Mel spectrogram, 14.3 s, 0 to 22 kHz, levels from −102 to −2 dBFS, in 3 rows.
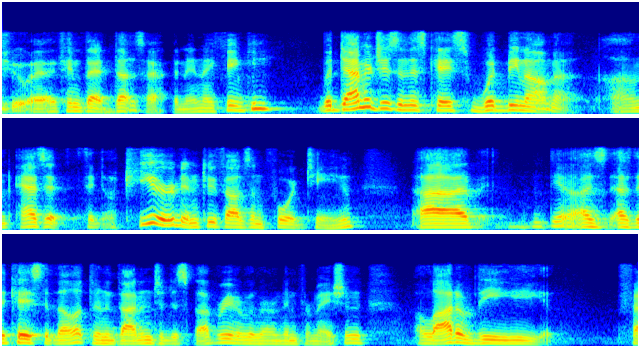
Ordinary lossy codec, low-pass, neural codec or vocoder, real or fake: Opus, 24 kbps; 7.2 kHz; codec, 16 kHz, 0.5 kbps, FunCodec, trained on LibriTTS, 25 frames a second; fake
